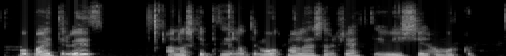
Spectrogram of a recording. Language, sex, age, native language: Icelandic, male, 40-49, Icelandic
